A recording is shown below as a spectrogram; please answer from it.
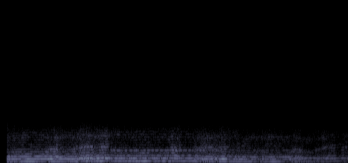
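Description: Intro music carried by a chanted vocal line: long held notes stepping from pitch to pitch. It starts abruptly and fades out near the end.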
